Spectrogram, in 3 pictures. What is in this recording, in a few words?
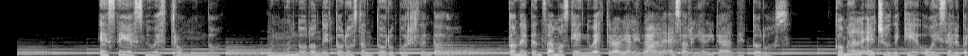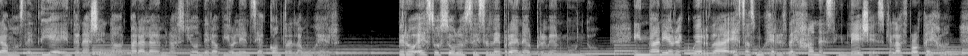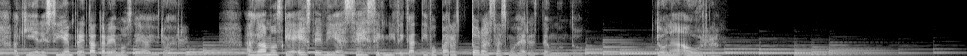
Spanish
